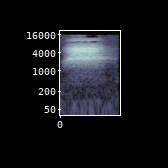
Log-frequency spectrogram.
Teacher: That does not have any vibration in the vocal cords, the sh sound. You can try and put your fingers on your vocal cords and you will see that there is no vibration whatsoever. · Term: voiceless sound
